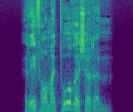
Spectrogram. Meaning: strong dative masculine/neuter singular comparative degree of reformatorisch
- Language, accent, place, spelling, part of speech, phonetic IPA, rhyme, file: German, Germany, Berlin, reformatorischerem, adjective, [ʁefɔʁmaˈtoːʁɪʃəʁəm], -oːʁɪʃəʁəm, De-reformatorischerem.ogg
